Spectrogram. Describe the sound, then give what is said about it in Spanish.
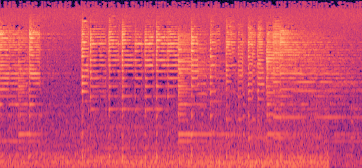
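Ian's car engine rumbles steadily as it rolls along and parks in front of Tula's house, with brighter tonal sounds layered on top, then the engine noise drops off abruptly near the end. “El coche de Ian aparca frente a la casa de Tula.”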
